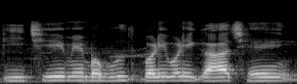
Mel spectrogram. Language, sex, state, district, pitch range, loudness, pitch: Hindi, male, Jharkhand, Deoghar, 170-180 Hz, -17 LUFS, 175 Hz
